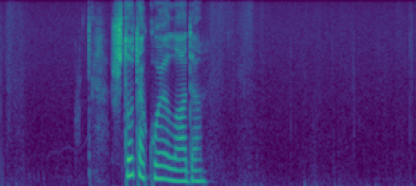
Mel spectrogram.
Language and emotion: Russian, neutral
